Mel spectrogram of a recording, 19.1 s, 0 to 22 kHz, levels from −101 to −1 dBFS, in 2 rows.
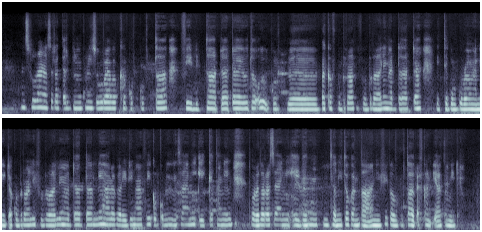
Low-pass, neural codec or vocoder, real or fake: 14.4 kHz; codec, 32 kHz, 1.9 kbps, SNAC; fake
